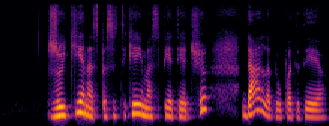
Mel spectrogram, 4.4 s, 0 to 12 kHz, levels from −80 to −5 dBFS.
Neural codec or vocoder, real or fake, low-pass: codec, 24 kHz, 0.5 kbps, DualCodec; fake; 10.8 kHz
